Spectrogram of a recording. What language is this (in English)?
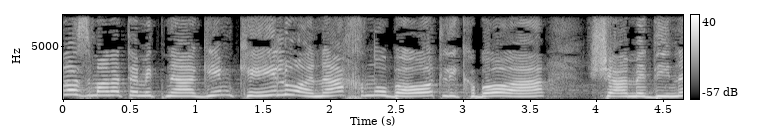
Hebrew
